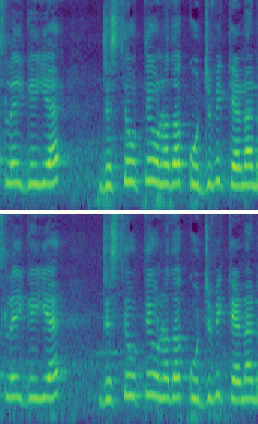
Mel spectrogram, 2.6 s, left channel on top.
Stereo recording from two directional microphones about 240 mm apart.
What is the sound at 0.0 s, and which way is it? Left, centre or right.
A woman's voice, centre.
